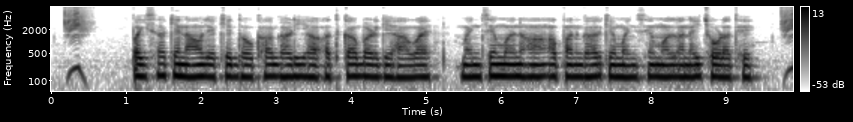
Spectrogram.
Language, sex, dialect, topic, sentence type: Chhattisgarhi, male, Central, banking, statement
